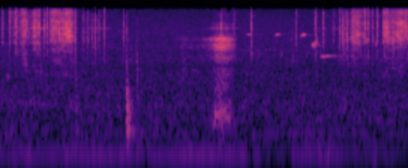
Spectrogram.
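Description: Faint clicking of a spinning reel as a hooked fish is played, over a low steady hum, with a short sharp sound a little under two seconds in and a brief breathy sound about three seconds in.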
